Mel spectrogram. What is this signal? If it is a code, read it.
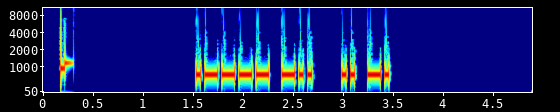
Morse code, heard as a keyed tone, about 27 wpm, 700 Hz. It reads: 1D IN
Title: Field Day Exchanges Encore - 28wpm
